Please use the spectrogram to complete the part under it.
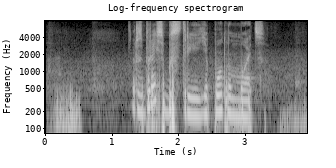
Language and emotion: Russian, angry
